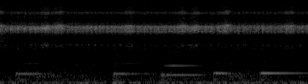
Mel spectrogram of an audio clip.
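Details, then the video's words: Garden cicada, August 5, 2020, producing an unbroken piercing high buzz. Low, flat whistled notes, each about half a second long, repeat through it at slightly different pitches. "The sound of Cicada"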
